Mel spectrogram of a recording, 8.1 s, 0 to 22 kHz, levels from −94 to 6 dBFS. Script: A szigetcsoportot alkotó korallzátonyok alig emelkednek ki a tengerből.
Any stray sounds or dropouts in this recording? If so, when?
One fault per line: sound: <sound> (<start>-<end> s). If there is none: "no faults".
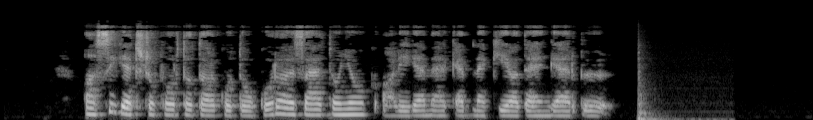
sound: thud (6.4-7.4 s)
